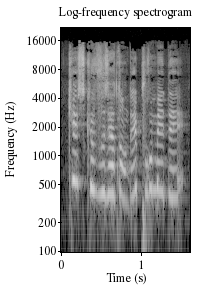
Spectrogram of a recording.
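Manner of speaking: high, loud desperate demand; frantic yell. A narrator's reading. Director yelling at the family, frantic. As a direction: yell at them to act.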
